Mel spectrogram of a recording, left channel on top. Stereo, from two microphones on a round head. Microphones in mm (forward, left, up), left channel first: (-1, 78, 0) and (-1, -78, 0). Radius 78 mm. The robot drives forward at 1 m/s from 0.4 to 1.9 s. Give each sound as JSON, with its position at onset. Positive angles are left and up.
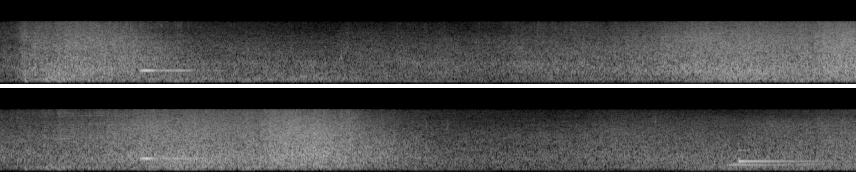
{"t": 1.4, "sound": "a piano", "side_deg": -20, "distance_m": 1.3}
